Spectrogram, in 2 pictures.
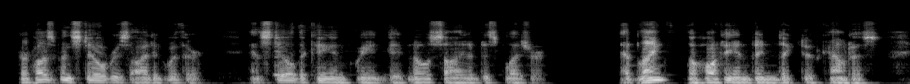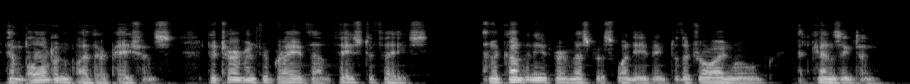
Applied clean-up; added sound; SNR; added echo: neural mask model DeepFilterNet 3.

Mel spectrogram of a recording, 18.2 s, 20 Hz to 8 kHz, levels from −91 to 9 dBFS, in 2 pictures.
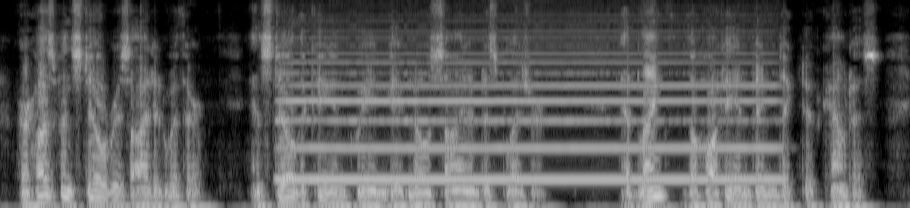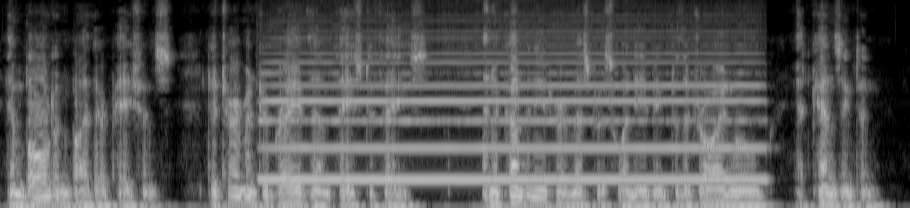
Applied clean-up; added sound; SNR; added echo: none; Wind instrument, woodwind instrument; 3 dB; reverberation time 0.4 s.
